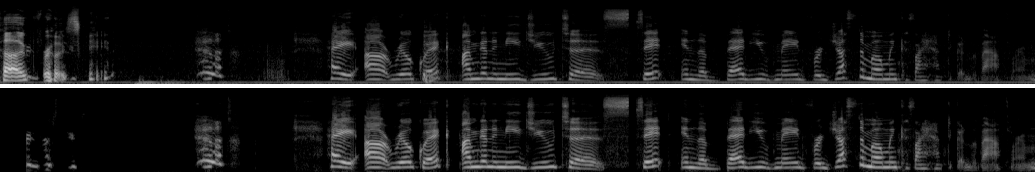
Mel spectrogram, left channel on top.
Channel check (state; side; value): normal; both; correlation 0.43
